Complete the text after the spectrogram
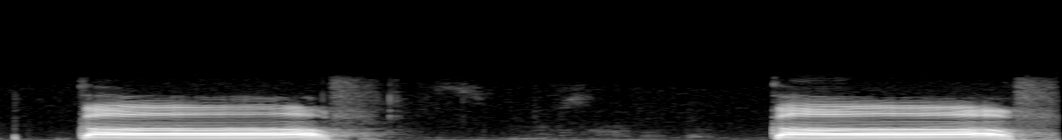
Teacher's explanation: اگلا حرف ہے کاف، کاف، یہ حروف لہویہ یعنی کہ قوف اور کاف یہ دونوں حروف لہویہ کے ہیں، اور یہ زبان کی جڑ اور تالو کے سخت حصے سے پڑھا جاتا ہے۔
